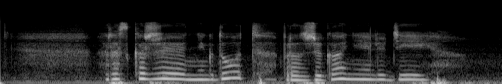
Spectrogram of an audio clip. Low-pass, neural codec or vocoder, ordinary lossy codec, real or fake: 7.2 kHz; none; none; real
